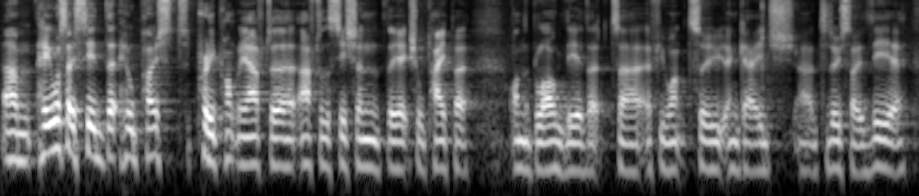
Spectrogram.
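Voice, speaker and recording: A man's voice: medium pitch, steady tone, normal speed, a little mellow. A man with a broad New Zealand accent gives a conference talk, partly reading from notes, slightly nervous, hesitant and self-deprecating. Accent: broad New Zealand (Kiwi). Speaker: conference presenter reading a colleague's paper. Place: conference session room, speaking to an audience.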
